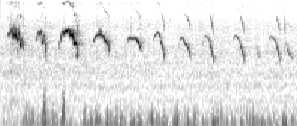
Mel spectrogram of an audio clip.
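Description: Orpington chickens cluck low and steadily while a run of high, arching chirps repeats above them, close and continuous throughout.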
